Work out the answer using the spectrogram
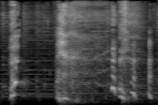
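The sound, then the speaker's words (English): Several hiccups come at uneven intervals: short sharp voiced catches of breath, moderately loud, with a little extra breathiness after some of them and no talking. “It's a singhiozzo. That's hiccup.”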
